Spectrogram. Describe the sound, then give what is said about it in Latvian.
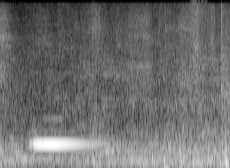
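A single steady electronic bell tone, called for before a parliamentary vote, sounds for about a second, strong at first and then fading, over a low background rumble. “Lūdzu zvanu.”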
